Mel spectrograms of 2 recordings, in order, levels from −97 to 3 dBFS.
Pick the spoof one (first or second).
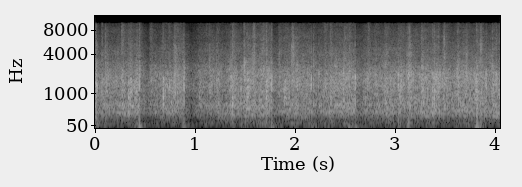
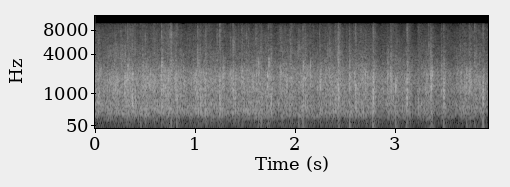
first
